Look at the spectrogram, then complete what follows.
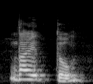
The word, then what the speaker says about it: দায়িত্ব: তর সাথে শেষে বফলা বফলা যদি শব্দের শেষে থাকে বফলা উচ্চারণ না হয়ে যে বর্ণের সাথে আছে ওটা দ্বিবার উচ্চারণ হবে তাহলে ভাইয়া দেখো একটা ত দিলাম একটা ত করতে দিলাম দায়িত্ব এরপর দেখো ধন্যবাদ তাহলে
